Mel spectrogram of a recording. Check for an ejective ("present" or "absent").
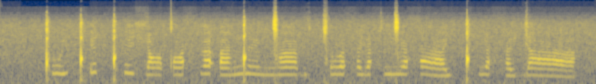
present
